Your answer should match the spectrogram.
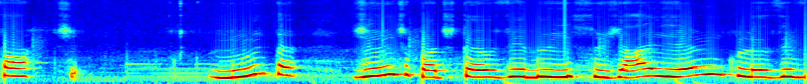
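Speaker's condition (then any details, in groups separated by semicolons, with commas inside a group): Cerebral palsy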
